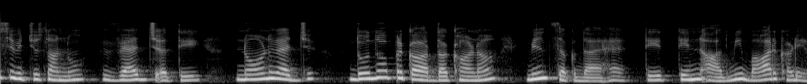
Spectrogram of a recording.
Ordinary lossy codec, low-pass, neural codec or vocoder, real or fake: MP3, 64 kbps; 7.2 kHz; none; real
